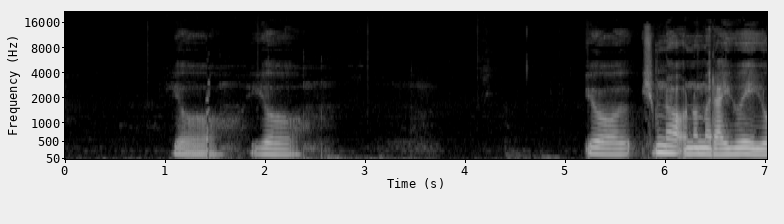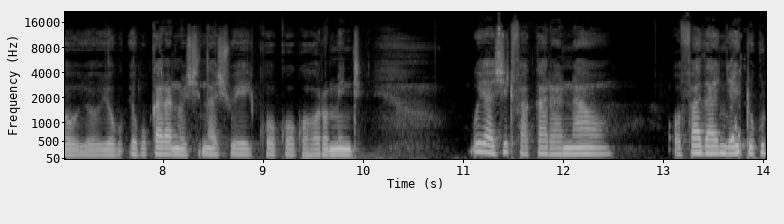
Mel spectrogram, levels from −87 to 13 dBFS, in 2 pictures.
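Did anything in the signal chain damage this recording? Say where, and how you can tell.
Yes, at the codec stage: a corrupt frame decoded at 1.42 to 1.46 s gives a brief chirp spanning a couple of frames, and a longer, louder burst at 13.70 to 13.83 s covers several. Flipped bits misplaced energy across frequencies, unlike dropout concealment's smooth fill.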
